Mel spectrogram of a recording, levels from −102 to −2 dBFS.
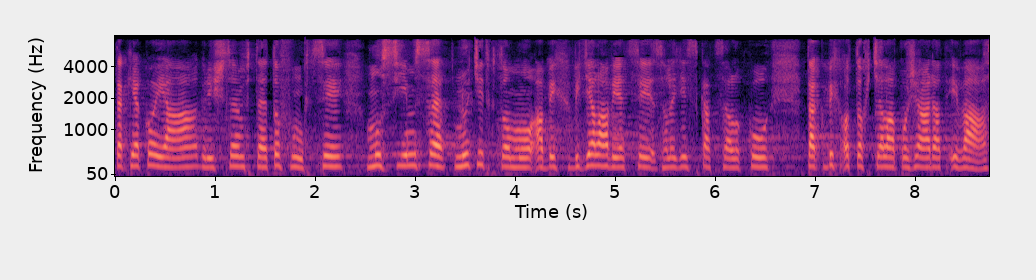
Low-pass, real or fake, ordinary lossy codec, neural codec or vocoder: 7.2 kHz; real; AAC, 32 kbps; none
